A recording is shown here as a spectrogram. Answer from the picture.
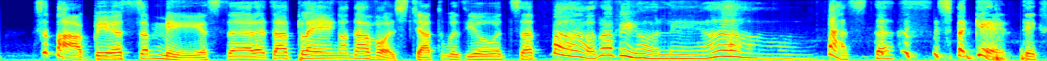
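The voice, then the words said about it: Put-on Italian accent. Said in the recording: “That's just an accent. ... I shouldn't culturally appropriate an Italian man.”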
